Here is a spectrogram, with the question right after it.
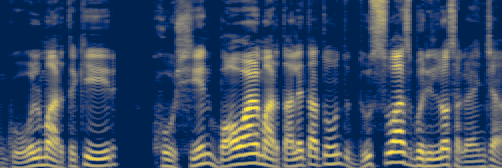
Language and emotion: Goan Konkani, disgusted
